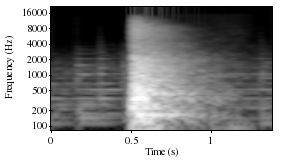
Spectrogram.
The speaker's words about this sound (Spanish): Disculpen los cohetes.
